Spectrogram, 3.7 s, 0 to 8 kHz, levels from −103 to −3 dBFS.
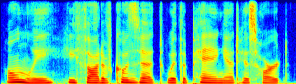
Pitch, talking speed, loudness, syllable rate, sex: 185 Hz, 180 wpm, -17 LUFS, 4.1 syllables/s, female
